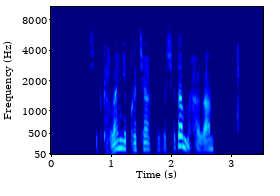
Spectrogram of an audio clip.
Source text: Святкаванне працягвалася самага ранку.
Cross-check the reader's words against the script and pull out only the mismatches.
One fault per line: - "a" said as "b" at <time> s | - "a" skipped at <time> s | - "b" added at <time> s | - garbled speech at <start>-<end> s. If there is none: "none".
none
